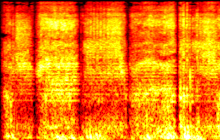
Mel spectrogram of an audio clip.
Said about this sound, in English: It's my dog.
